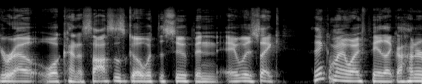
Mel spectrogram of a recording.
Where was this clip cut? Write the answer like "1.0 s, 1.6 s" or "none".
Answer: 2.6 s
